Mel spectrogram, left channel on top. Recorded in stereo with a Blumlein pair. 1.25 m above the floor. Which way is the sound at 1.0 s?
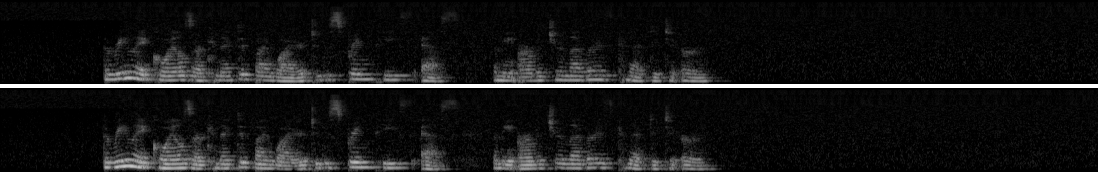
70° right.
